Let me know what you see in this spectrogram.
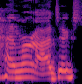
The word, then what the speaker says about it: hemorrhagic: I had a hemorrhagic stroke. I don't even know if I say that right. – Oh, you're saying it right.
